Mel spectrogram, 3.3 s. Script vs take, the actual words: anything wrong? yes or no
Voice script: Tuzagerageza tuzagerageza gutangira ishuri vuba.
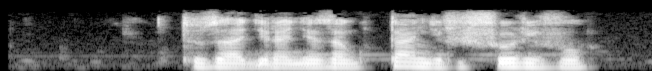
yes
